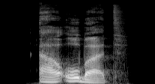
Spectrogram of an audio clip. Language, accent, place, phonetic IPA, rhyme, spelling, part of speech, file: German, Germany, Berlin, [ɛɐ̯ˈʔoːbɐt], -oːbɐt, erobert, verb, De-erobert.ogg
- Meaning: 1. past participle of erobern 2. inflection of erobern: third-person singular present 3. inflection of erobern: second-person plural present 4. inflection of erobern: plural imperative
